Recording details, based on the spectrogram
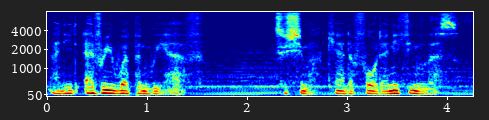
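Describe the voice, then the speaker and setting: A man's voice: low-pitched, steady tone, fairly quick, lightly acted. A man playing a stoic, resolute samurai lord in a video game cutscene, with restrained delivery. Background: soft cinematic game music.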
